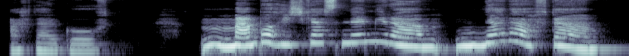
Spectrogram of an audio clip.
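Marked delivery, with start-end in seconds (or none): 1.5-4.6 high, loud denial, last word dragged; indignant woman's protest. Acted. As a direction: deny it hotly.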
